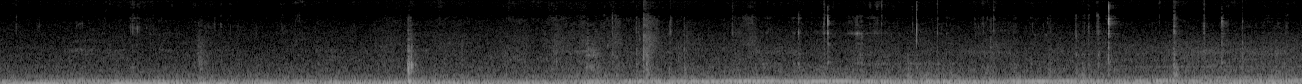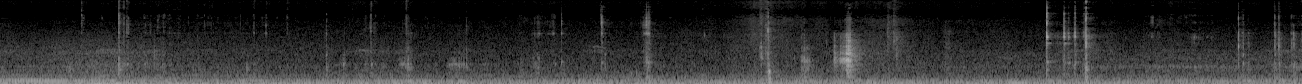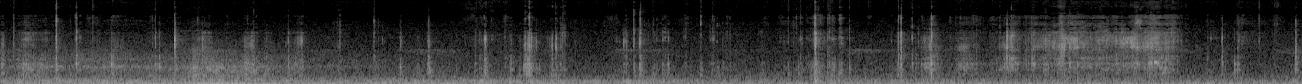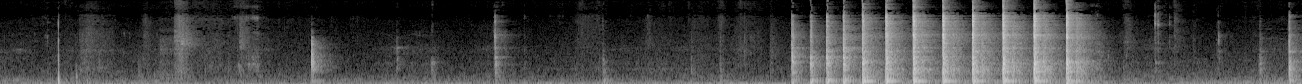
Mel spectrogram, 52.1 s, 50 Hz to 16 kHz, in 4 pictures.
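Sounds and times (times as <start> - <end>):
metal parts clicking and tapping: 6.1 - 21.7, 22.4 - 39.8, 47.0 - 52.0.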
